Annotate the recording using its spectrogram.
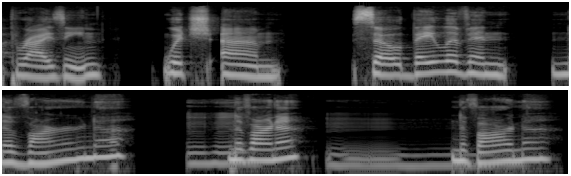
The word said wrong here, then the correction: Navarre: That was Navarre. About pronunciation? – Navarre. Yeah. Okay.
